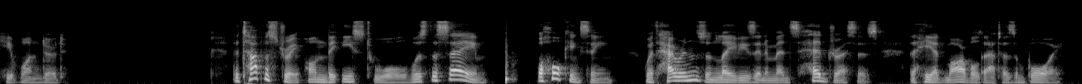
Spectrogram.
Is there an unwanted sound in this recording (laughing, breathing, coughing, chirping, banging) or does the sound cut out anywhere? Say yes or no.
yes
